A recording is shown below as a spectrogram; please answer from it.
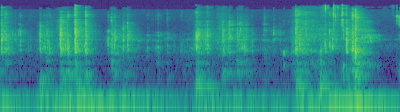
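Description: Typing on a computer keyboard: a string of unevenly spaced key clicks.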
